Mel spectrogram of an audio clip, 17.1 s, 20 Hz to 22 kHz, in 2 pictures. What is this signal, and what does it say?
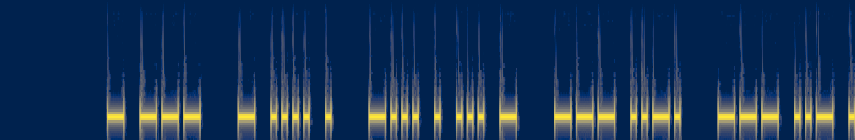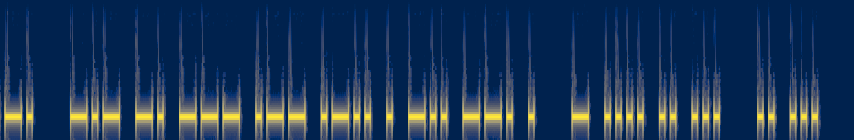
Morse code, heard as a keyed tone, about 21 wpm, 700 Hz. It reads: TO THE BEST OF OUR KNOWLEDGE THIS IS
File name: practice / 22wpm / Sets of 8 Words - 22wpm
